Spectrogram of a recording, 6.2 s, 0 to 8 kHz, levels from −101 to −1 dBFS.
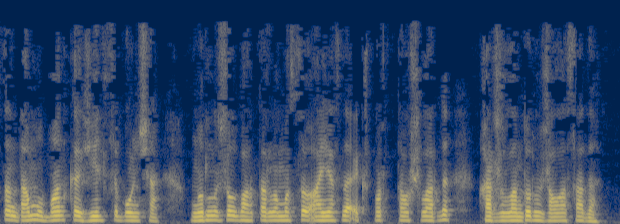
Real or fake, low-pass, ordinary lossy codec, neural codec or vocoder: fake; 7.2 kHz; MP3, 32 kbps; codec, 24 kHz, 6 kbps, HILCodec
